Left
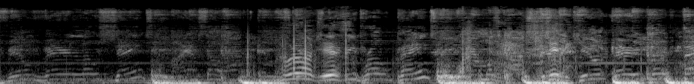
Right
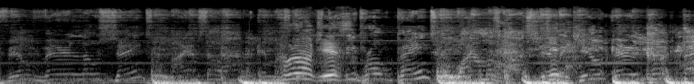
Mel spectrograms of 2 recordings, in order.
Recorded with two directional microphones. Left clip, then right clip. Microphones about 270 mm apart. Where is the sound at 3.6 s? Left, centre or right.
Right.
